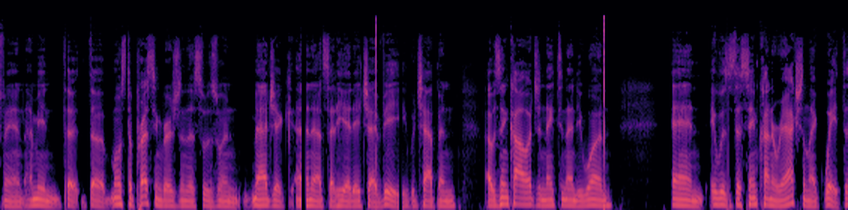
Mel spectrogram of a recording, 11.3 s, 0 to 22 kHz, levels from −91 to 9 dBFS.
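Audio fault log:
0.88–0.90 s, 2.81 s, 4.02–4.08 s, 5.32–5.36 s, 8.35–8.37 s, 9.69–9.71 s: block of digital silence. Audio drops to silence between "I mean" and "the the most depressing", before "which happened I was", and between "and it" and "the same kind of". Output buffers went unfilled, which fits 1024- and 2048-sample buffers. The sound cuts out and back abruptly, and the gaps from 4 to 64 ms sound like ticks or short holes.
5.01 s, 8.05 s: uninitialised buffer. Blocks of stale memory, 0.67 and 2.67 ms long, were played as audio. Each one is heard as a loud crack.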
